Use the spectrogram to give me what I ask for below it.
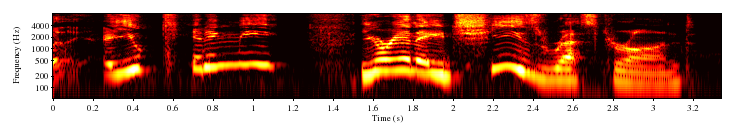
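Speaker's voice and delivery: high, incredulous retort, pitch climbing; exasperated disbelief. Retold or imitated. Vlogger's imagined retort to the lady, incredulous. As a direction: scoff at her in disbelief.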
